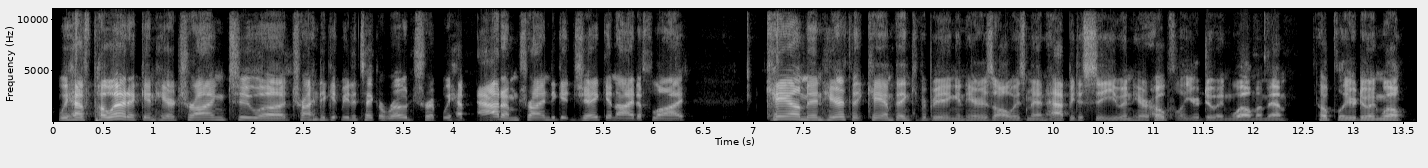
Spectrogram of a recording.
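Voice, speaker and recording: A man from Texas hosting a casual live-stream sports talk show, animated and talking to chat viewers by name. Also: fairly high pitch, a little fast, smooth, no echo, clean studio sound.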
